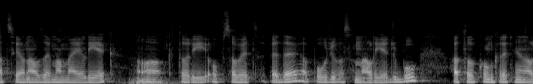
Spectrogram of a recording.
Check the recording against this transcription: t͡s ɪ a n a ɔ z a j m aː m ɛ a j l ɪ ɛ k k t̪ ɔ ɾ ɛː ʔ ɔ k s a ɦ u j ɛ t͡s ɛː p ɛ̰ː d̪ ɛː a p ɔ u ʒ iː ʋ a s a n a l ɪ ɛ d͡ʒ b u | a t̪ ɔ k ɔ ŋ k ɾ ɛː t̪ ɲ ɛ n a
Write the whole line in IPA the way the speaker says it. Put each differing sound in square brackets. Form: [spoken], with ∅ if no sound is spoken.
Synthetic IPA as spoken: t͡s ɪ a n a ɔ z a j m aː m ɛ a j l ɪ ɛ k k t̪ ɔ ɾ [iː] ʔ ɔ [p] s a ɦ u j ɛ t͡s ɛː p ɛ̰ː d̪ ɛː a p ɔ u ʒ iː ʋ a s a n a l ɪ ɛ d͡ʒ b u | a t̪ ɔ k ɔ ŋ k ɾ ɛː t̪ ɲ ɛ n a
